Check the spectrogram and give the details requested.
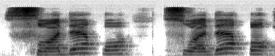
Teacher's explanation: सद में आवाज मोटी करना है दाल में हल्की करना है और कफ में फिर मोटी करना है · सद सफिया है हमारी जबान की नोक दोनों दांतों के किनारों को टच होगी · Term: मोटा स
